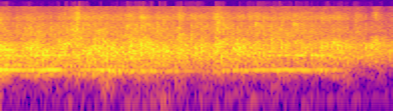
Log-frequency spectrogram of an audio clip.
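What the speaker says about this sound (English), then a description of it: "You can hear the crowd here." A distant crowd roars and cheers at a rocket launch in a continuous wash of noise, heard faintly with a steady tone running through it, as the rocket descends on drogue parachutes.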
